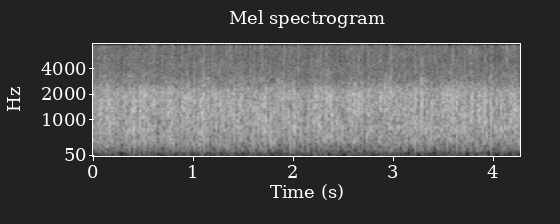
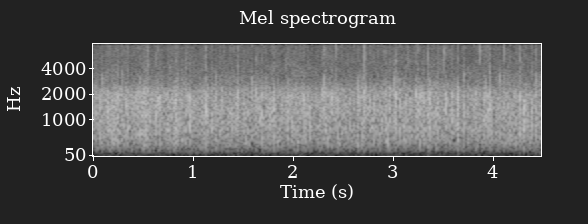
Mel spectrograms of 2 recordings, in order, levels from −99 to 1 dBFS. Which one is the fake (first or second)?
first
